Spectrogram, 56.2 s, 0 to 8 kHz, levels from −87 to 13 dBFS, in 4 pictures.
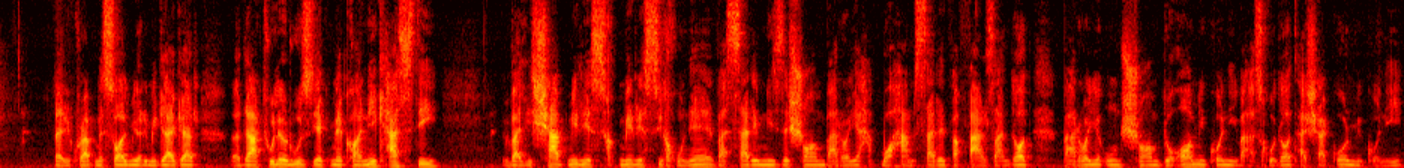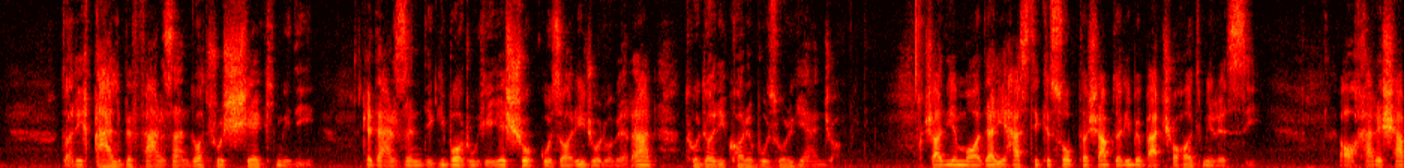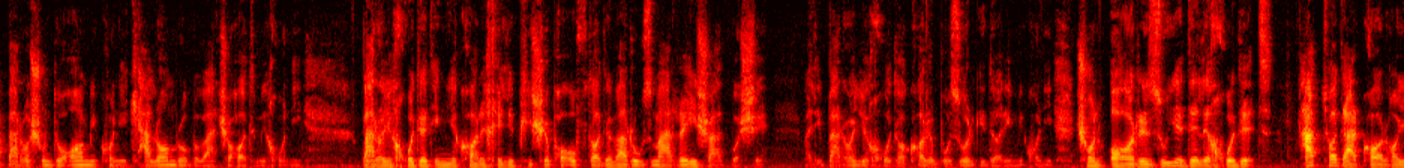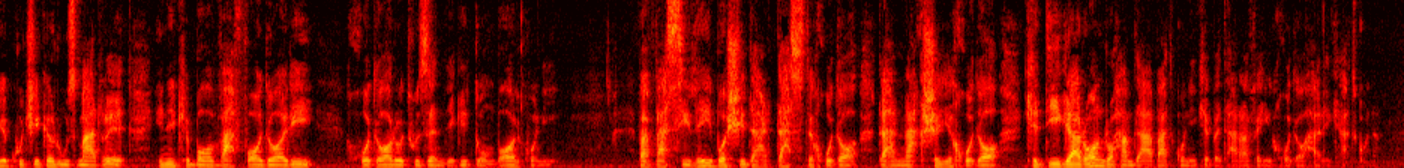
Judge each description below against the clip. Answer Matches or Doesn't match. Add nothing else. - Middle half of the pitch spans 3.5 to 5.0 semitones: Matches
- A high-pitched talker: Doesn't match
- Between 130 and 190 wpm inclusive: Matches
